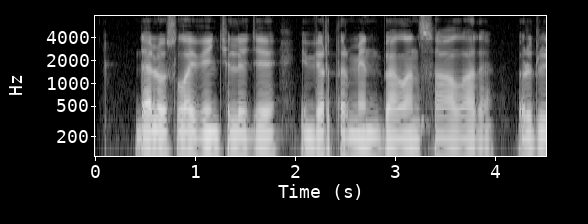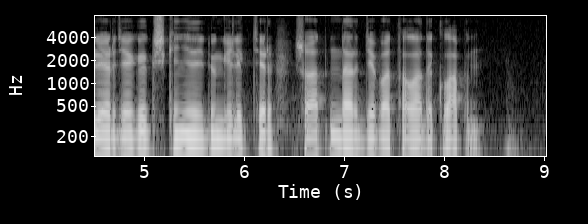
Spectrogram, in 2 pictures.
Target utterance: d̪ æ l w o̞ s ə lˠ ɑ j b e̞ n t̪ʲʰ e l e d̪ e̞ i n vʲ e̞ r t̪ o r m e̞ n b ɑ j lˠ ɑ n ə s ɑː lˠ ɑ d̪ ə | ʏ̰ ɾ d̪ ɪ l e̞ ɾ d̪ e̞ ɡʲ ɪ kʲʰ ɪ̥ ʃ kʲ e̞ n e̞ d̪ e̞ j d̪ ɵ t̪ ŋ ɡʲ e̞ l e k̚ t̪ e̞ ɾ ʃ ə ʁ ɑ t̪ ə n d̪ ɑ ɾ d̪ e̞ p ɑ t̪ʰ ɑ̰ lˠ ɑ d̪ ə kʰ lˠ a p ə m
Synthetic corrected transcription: d̪ æ l w o̞ s ə lˠ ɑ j v e̞ n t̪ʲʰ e l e d̪ e̞ i n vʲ e̞ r t̪ o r m e̞ n b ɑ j lˠ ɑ n ə s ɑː lˠ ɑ d̪ ə | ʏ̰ ɾ d̪ ɪ l e̞ ɾ d̪ e̞ ɡʲ ɪ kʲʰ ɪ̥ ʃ kʲ e̞ n e̞ d̪ e̞ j d̪ ɵ ŋ ɡʲ e̞ l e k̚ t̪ e̞ ɾ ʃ ə ʁ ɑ t̪ ə n d̪ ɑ ɾ d̪ e̞ p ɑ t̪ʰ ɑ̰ lˠ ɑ d̪ ə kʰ lˠ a p ə n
